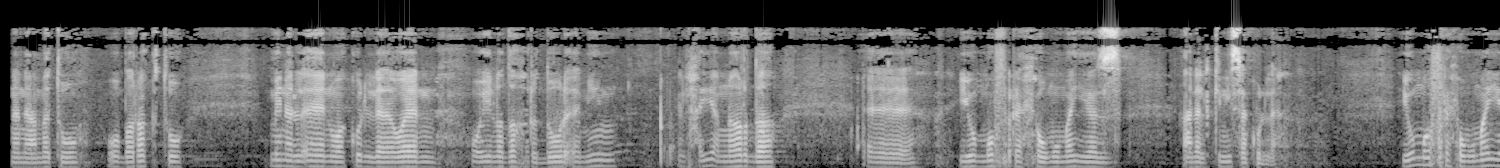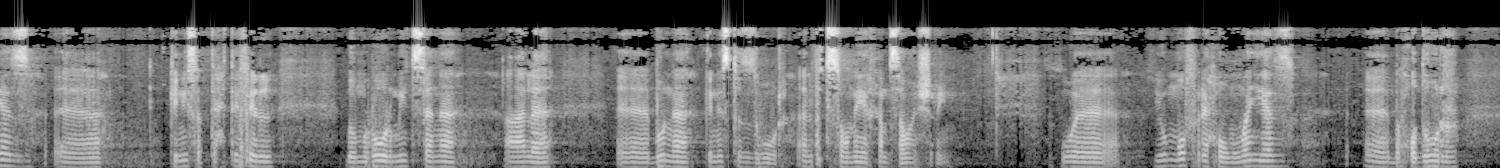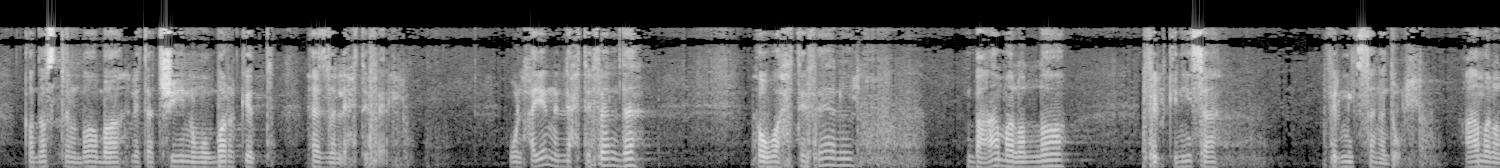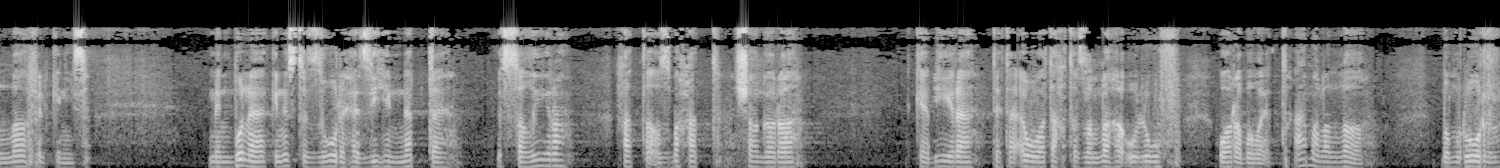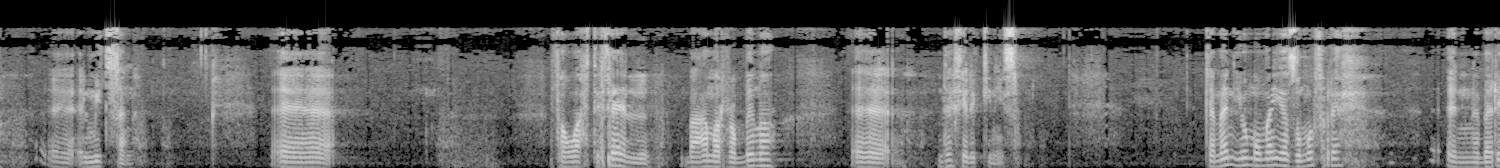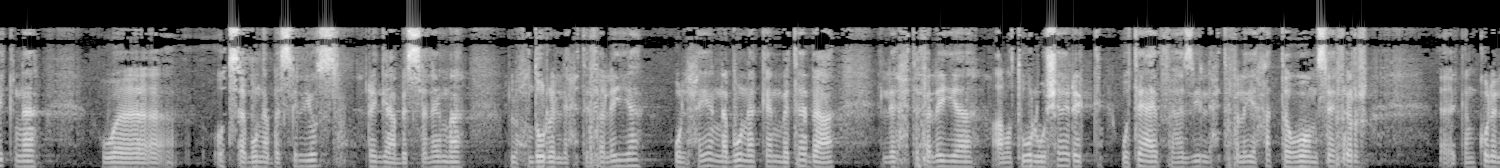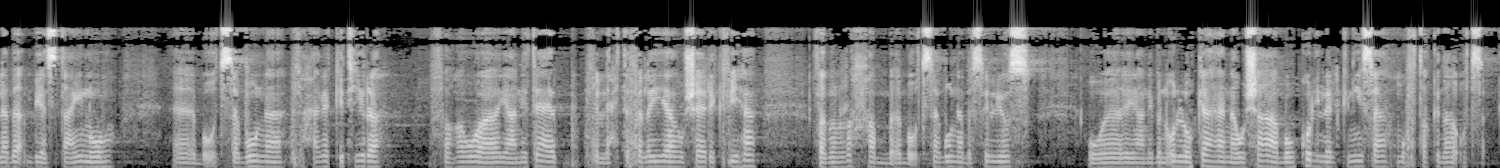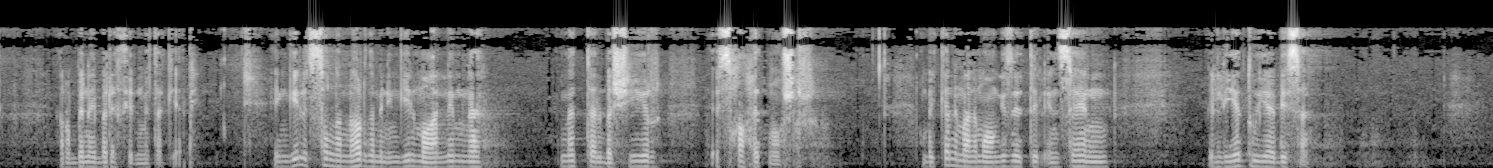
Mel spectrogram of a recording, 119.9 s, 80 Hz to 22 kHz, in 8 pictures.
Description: عظات قداسات الكنيسة (لو 16 : 1 - 12)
